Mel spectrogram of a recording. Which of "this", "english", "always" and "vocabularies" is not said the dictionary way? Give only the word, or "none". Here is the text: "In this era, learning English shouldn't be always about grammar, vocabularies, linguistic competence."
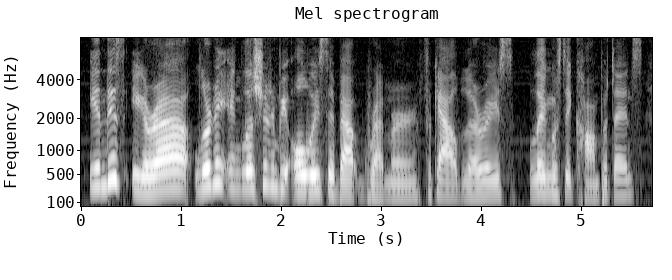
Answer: vocabularies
